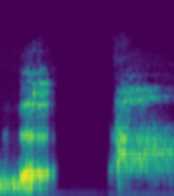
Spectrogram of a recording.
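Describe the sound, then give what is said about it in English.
A loud burp: a short, gravelly belch, then after a brief silence a second, longer drawn-out croak of a burp. No talking. “We got this far into it before a burp.”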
